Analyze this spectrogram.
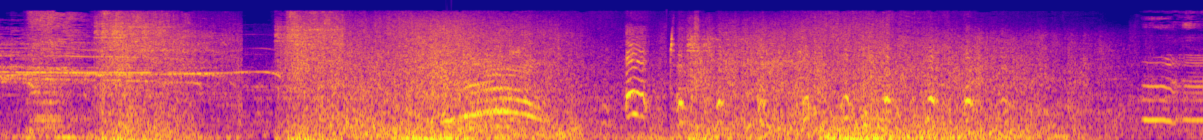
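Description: Metal crashes and crunches in a heavy collision.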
